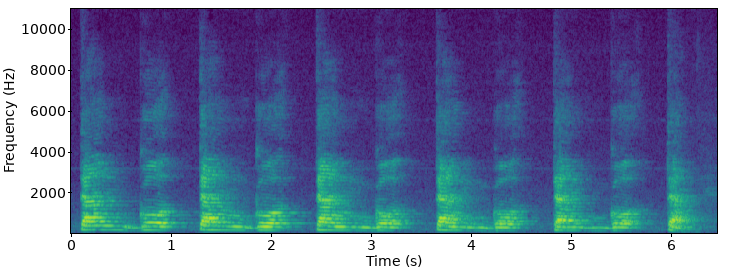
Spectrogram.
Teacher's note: Use the word tango as we are pronouncing it, with an emphasis in tan and the next syllable is so.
